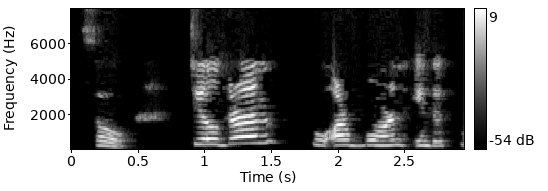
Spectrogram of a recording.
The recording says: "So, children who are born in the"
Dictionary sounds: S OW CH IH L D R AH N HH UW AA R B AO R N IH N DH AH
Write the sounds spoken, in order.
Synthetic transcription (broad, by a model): S OW CH IH L D R AH N HH UW AA R B AO R N IH N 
